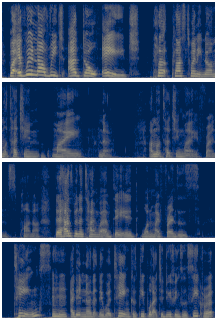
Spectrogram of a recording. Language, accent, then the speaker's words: English; Harrow, London, United Kingdom; I'm from a small town, no, not small town, but I'm from Harrow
